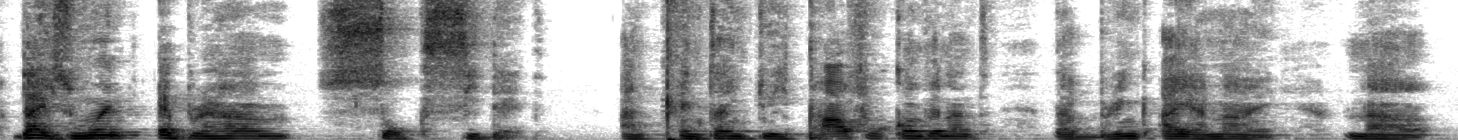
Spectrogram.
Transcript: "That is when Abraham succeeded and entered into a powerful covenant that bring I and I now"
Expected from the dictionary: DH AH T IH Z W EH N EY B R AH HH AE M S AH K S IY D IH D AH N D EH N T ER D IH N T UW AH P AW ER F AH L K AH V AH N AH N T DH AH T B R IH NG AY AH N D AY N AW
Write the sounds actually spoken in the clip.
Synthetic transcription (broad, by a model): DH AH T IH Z W EH N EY B R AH HH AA M S AH K S IY D IH D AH N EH N T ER IH N T UW AH P AW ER F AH L K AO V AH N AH N T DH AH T B R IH NG AY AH N AY N AW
